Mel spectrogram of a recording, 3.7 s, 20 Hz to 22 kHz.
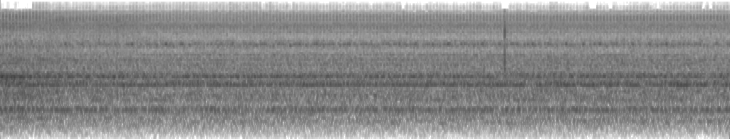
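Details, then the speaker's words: Daewoo-mechanism VCR that also has idler problems and eats tapes, as the mechanism turns. A thin, steady, unrhythmic high-pitched scraping hiss comes from the capstan motor, which has done this since the VCR was acquired in June 2013. Capstan motor rubbing. "So it has the problem with the capstan motor. The capstan motor is rubbing. Right now it's turning, but you can hear the capstan motor like a rubbing."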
